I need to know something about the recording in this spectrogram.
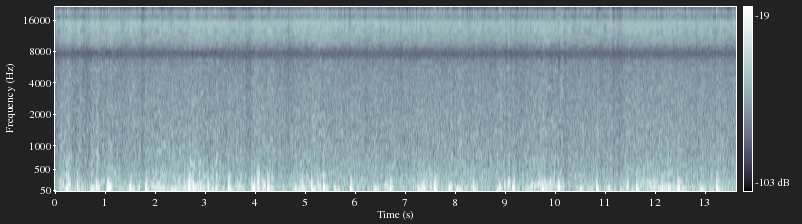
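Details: Soft, low heartbeat thumps at an unhurried pace with faint background hiss, recorded while the person was relaxing: a normal, slow resting heartbeat.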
